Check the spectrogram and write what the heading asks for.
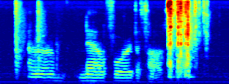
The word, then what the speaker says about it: Thoth: maybe thought you know people pronounce it different ways i don't think it matters in this way but i'm going with thoth i mean it sounds a little bit cooler to me anyway now according to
